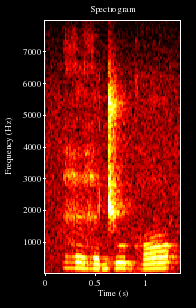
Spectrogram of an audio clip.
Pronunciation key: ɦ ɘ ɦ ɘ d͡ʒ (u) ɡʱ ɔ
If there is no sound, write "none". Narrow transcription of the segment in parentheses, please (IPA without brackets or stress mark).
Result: u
